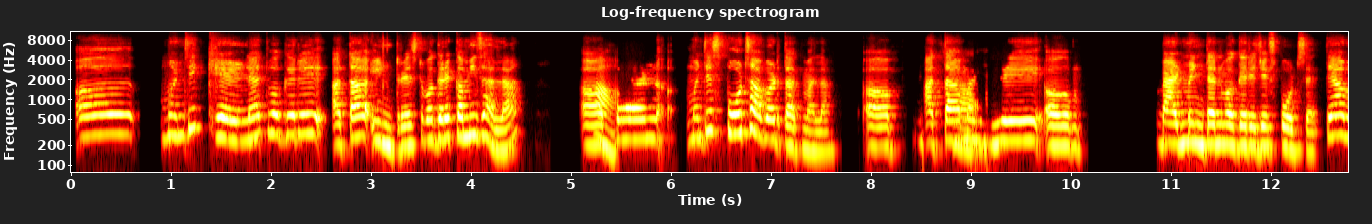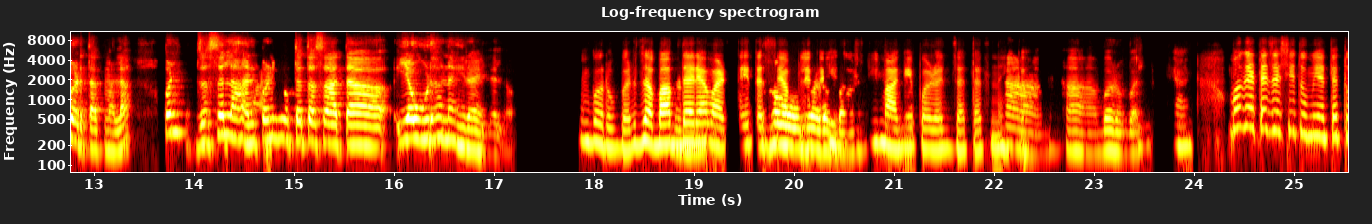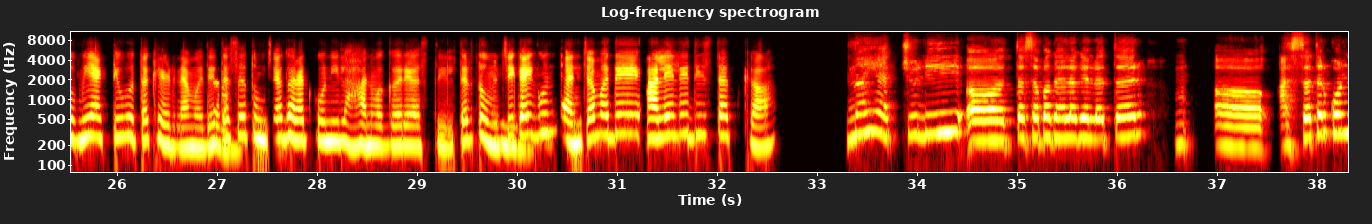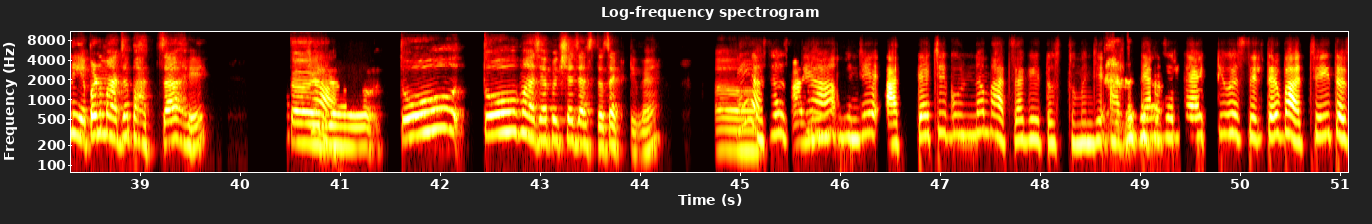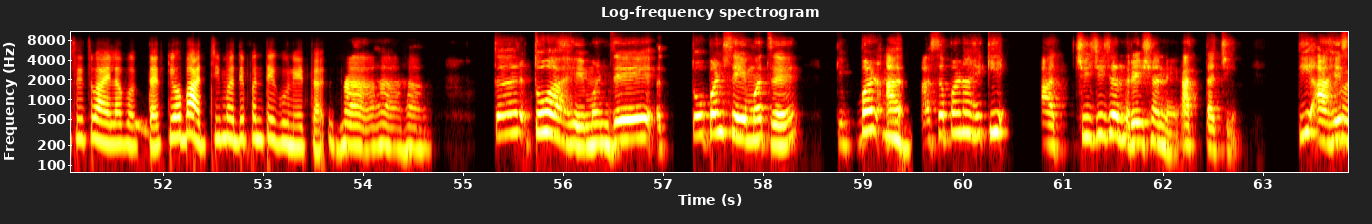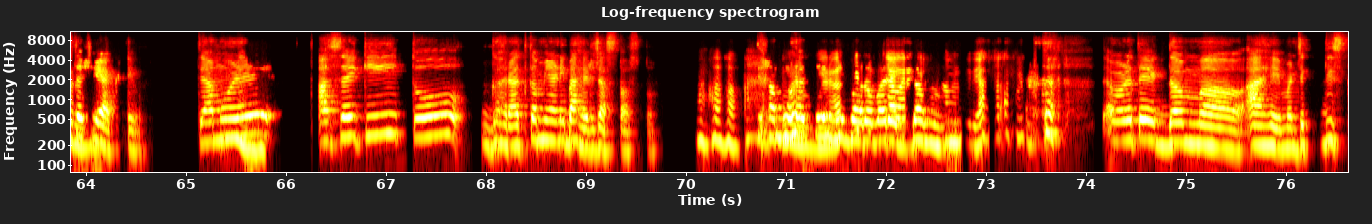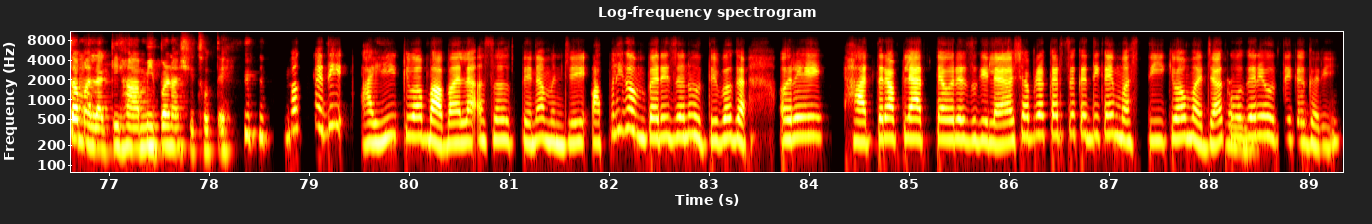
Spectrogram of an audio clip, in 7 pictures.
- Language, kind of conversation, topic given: Marathi, podcast, लहानपणी अशी कोणती आठवण आहे जी आजही तुम्हाला हसवते?
- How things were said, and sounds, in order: drawn out: "अ"; tapping; in English: "स्पोर्ट्स"; in English: "स्पोर्ट्स"; other background noise; in English: "एक्टिव्ह"; anticipating: "तर तुमचे काही गुण त्यांच्यामध्ये आलेले दिसतात का?"; drawn out: "तर, तो"; in English: "एक्टिव्ह"; laugh; in English: "एक्टिव्ह"; laughing while speaking: "तर भाचेही तसेच व्हायला बघतात"; in English: "सेमच"; in English: "एक्टिव्ह"; chuckle; laughing while speaking: "बरोबर. अगदी तुमच्यावर गेलं समजूया"; laughing while speaking: "त्यामुळे ते मी बरोबर एकदम"; chuckle; chuckle; in English: "कंपॅरिझन"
